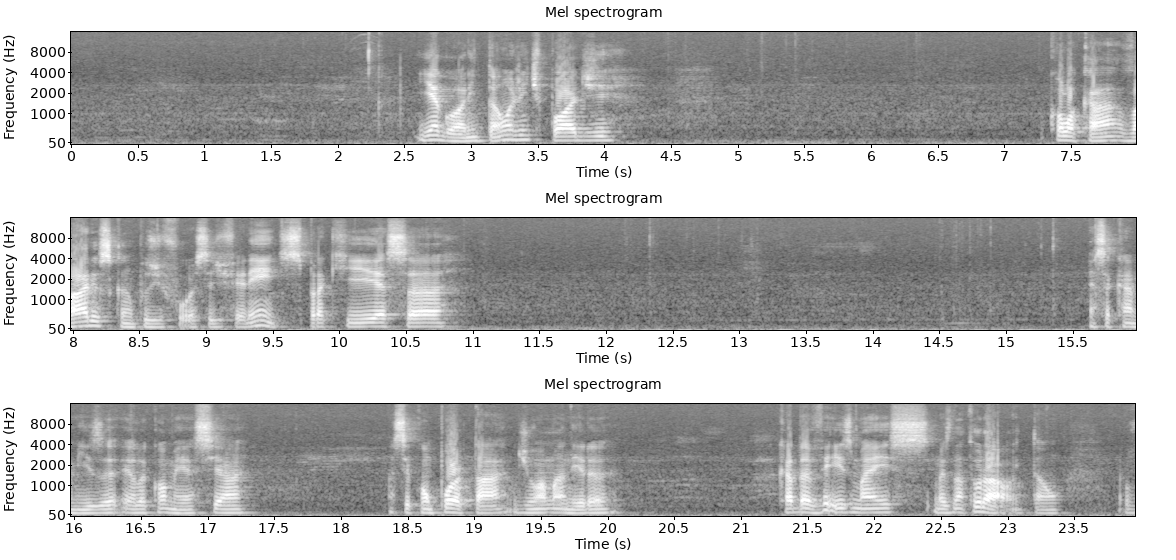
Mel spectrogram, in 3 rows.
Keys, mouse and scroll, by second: 1.3 Escape, 2.3 middle click, 4.1 click, 4.7 ctrl+middle click, 5.4 ctrl+r, 6.3 click, 6.3 g, 7.3 click, 8.6 shift+d, 9.5 click, 9.6 r, 10.7 click, 12.8 ctrl+click, 14.5 5, 14.7 0, 15.3 Return, 16.1 middle click, 16.8 space, 19.0 middle click, 21.1 click, 23.3 shift+d.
